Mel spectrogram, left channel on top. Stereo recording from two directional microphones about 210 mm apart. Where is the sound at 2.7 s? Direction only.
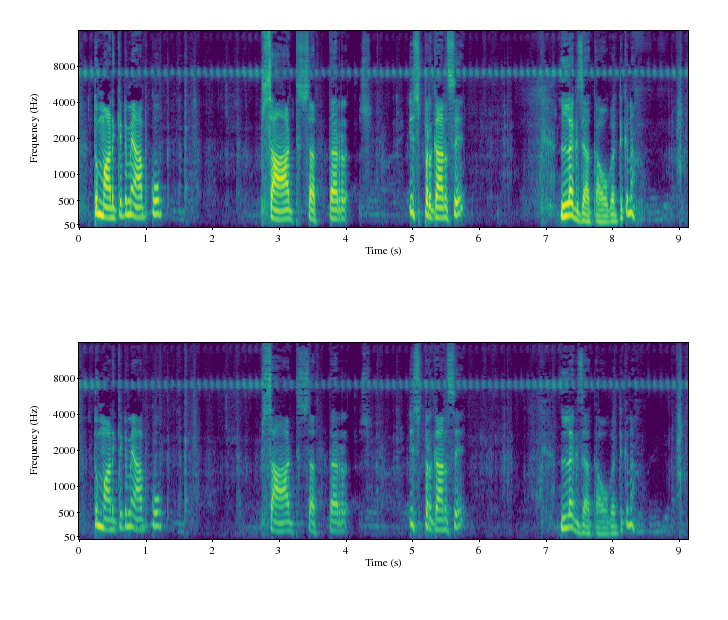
40° left (ahead or behind).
